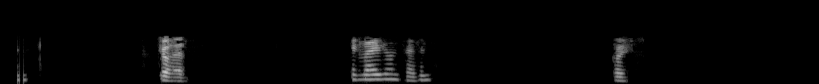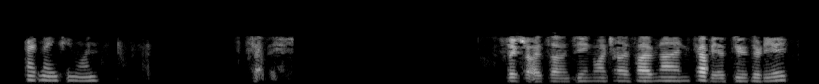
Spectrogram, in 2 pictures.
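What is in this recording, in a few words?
police dispatch radio, scanner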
